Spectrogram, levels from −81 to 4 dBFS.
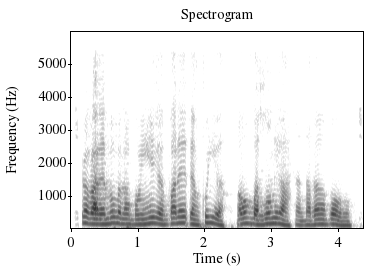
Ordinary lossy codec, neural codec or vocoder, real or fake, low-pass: MP3, 48 kbps; codec, 24 kHz, 0.9 kbps, WavTokenizer, medium music audio release; fake; 5.4 kHz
